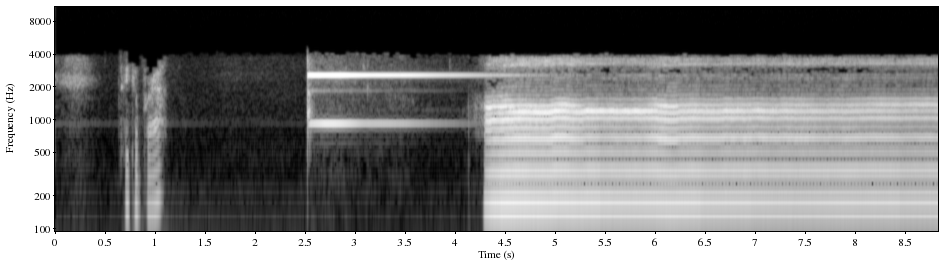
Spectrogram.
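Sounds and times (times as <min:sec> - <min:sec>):
speech: 0:00.7 - 0:01.2, 0:04.3 - 0:05.4
bright chime ringing: 0:02.5 - 0:04.3
group of voices humming on a single low pitch: 0:04.3 - 0:08.8.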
